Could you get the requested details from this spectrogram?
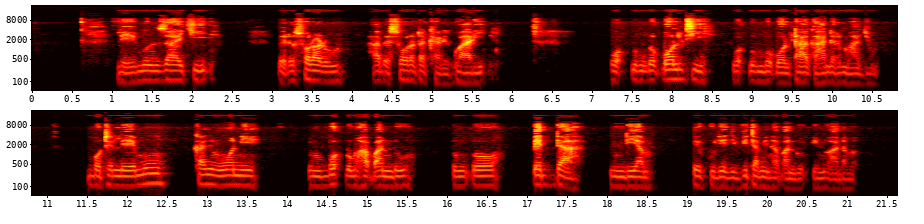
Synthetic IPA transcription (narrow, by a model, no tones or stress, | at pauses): lemunzakʰi | ɓɛɗɔsɔɾaɗum | haɓɛsɔɾatakʰaɾɛɡwaːɾi | woɗːumɗɔɓolti | woɗːumbɔɓɔltakahandɛɾmad͡ʒum | bɔtɛlɛmu | kaɲumwoni | ɗumboɗːumhaɓandu | ɗumɗɔ | ɓɛdːa | ndijam | ɓɛkud͡ʒed͡ʒivitaminhaɓanduinːɔadama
